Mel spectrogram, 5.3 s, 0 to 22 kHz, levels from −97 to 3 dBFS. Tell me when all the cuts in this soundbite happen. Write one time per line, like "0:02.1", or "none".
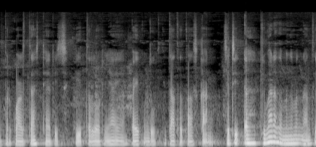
0:03.6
